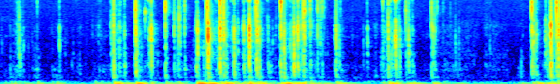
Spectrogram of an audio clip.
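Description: Long nails and fingertips type on a compact plastic typewriter-style keyboard with round plastic keycaps and a hollow plastic body. Rapid, bright plastic clicks and clacks come in uneven bursts over a steady low hum, with louder flurries of keystrokes now and then.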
